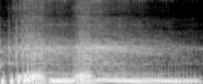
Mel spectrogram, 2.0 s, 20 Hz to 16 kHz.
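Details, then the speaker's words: TMX155 single-cylinder motorcycle on a test drive before overhaul; owner reports it won't pull with the sidecar. Harsh clattering rattle rising with revs. Timing gear noise; clutch lining to be replaced as well. "Ngayon tinest drive muna natin at pinakinggan yung andar niya. Number 1 issue nito, timing gear."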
